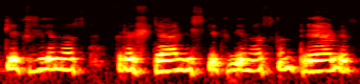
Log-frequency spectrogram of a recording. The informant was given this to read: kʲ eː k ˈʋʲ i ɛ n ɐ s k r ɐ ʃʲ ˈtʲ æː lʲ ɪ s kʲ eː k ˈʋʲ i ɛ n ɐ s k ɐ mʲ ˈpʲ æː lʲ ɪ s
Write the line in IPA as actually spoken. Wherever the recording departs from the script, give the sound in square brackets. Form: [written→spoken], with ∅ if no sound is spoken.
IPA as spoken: kʲ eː k ˈʋʲ i ɛ n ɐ s k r ɐ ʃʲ ˈtʲ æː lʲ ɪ s kʲ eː k ˈʋʲ i ɛ n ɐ s k ɐ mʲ ˈpʲ æː lʲ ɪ s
